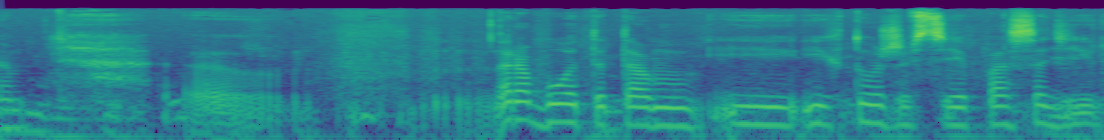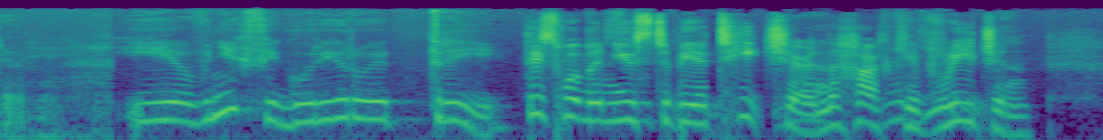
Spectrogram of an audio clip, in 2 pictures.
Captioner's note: speaking foreign language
